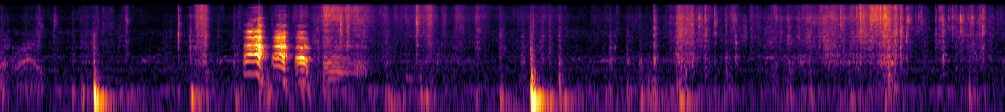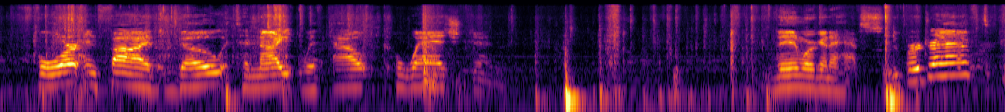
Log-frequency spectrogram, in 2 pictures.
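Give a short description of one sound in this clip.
Cardboard boxes thump down on a table.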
